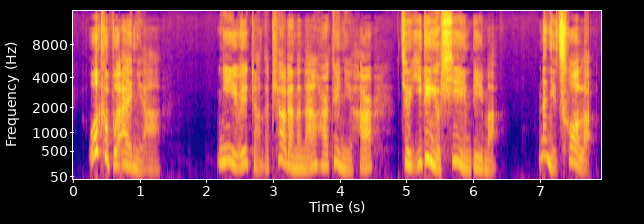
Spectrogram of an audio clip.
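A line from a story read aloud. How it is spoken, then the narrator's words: Laughing. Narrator (Chinese): 林星笑道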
